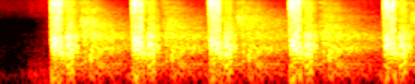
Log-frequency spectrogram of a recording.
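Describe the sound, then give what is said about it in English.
Five loud gunshots fired at a bottle ring out at a steady rhythm, each a sharp crack with a short fading tail, and no talk between them. “Shoot the gun.”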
